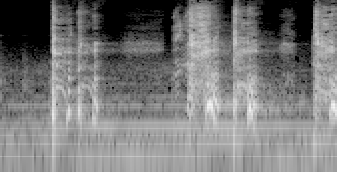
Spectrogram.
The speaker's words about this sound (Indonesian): Batuk kan?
